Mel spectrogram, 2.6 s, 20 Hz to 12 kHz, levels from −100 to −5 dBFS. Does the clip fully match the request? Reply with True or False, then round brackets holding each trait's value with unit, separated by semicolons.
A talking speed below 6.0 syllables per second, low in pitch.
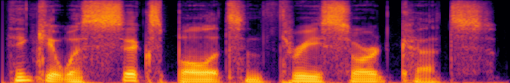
True (4.5 syllables/s; 95 Hz)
